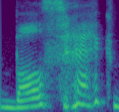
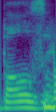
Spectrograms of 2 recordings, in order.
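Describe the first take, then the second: First: The second syllable sounds like 'sack'. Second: The second syllable sounds like 'zick'. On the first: The speaker calls it wrong. "it's probably not pronounced this way" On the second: The speaker calls it right. "It's probably pronounced like Balzic"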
